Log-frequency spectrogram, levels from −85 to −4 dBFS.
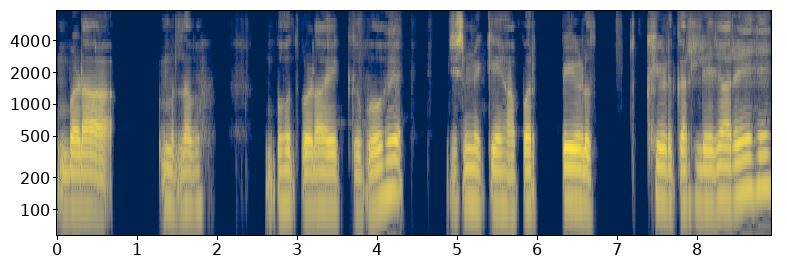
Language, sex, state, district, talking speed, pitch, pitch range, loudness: Hindi, male, Uttar Pradesh, Jyotiba Phule Nagar, 120 wpm, 120 Hz, 115-125 Hz, -17 LUFS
